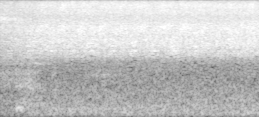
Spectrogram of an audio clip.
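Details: Loud summer chorus of bear cicadas at Daitokuji Park, Nagasaki, Japan, by a giant camphor tree; continuous shrill hiss filling the upper range, a short low voice sound near the start.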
